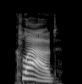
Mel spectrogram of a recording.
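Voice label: "cloud", English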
